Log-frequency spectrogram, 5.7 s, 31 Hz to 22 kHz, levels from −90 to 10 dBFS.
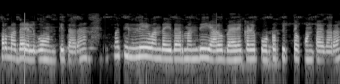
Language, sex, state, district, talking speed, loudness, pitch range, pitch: Kannada, female, Karnataka, Dharwad, 170 wpm, -14 LUFS, 215-240 Hz, 225 Hz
